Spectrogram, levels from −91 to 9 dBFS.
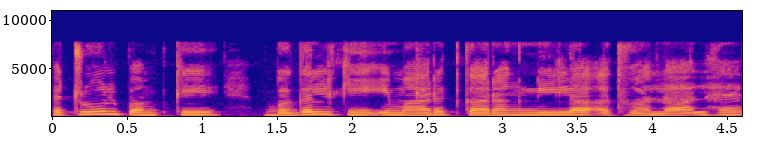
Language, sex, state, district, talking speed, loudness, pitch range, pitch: Hindi, female, Bihar, Gopalganj, 155 wpm, -13 LUFS, 205-230 Hz, 220 Hz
